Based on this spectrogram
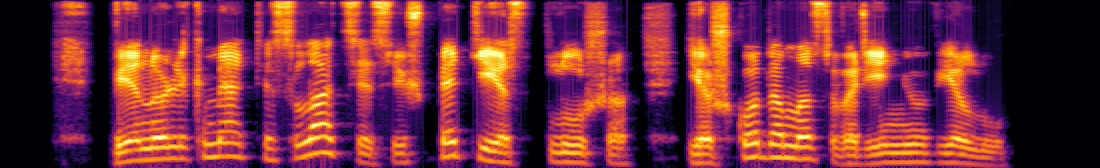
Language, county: Lithuanian, Vilnius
